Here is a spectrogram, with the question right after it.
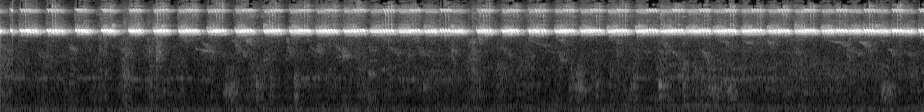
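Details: Steady night cricket song meant for relaxation, piercing high chirps pulsing close to four times per second, evenly spaced with brief volume dips, little other sound.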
